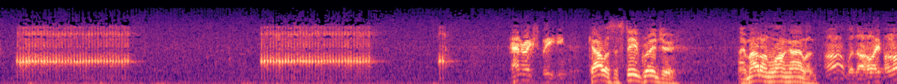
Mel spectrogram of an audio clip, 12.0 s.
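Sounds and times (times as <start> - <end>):
telephone ringing after a New York number is dialed: 0.2 - 1.9, 3.5 - 5.1
speech: 7.4 - 9.2, 9.8 - 11.9.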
